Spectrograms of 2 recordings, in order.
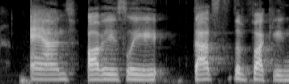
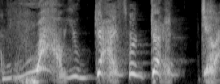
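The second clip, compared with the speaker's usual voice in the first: high squeaky toad voice; little toad voice; 8 semitones higher than usual. Retold or imitated. Enthusing to friends in a squeaky toad voice. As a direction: chirp it like a tiny cartoon toad. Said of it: "I don't know what the fuck that voice was".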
